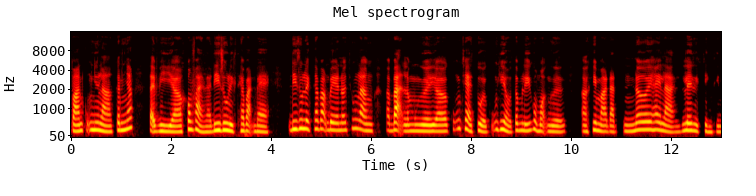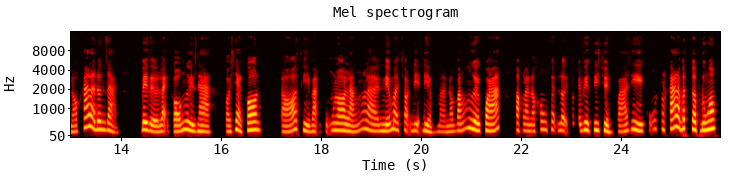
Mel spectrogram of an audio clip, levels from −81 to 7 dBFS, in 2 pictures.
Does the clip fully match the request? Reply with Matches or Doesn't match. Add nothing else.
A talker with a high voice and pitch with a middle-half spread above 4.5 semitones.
Doesn't match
